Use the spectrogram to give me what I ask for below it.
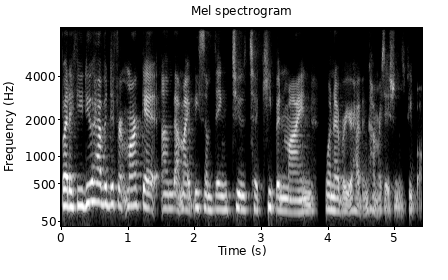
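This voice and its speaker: Rushing at a very fast pace with hardly any pauses, a woman with a fairly low pitch and vocal fry shows ordinary pitch variation. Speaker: real estate agent. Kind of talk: team meeting presentation.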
